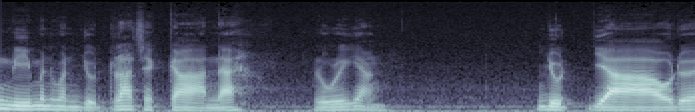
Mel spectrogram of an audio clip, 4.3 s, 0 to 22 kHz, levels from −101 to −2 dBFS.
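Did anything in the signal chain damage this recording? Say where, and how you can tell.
No, nothing in the signal chain damaged this speech.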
